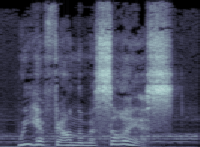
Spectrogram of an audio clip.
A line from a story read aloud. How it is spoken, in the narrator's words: he cried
